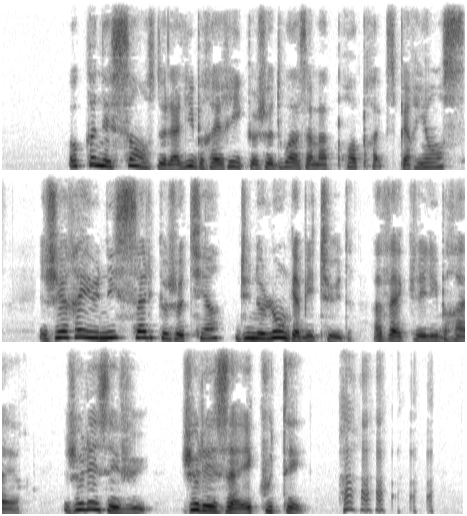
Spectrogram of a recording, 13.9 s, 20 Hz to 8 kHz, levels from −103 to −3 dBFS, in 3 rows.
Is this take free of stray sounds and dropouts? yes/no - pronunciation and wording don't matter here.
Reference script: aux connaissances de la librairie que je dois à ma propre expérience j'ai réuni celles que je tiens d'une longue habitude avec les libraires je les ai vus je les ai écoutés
no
